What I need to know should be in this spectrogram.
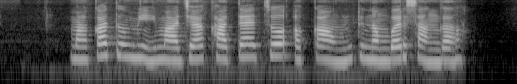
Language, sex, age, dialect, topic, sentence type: Marathi, female, 18-24, Southern Konkan, banking, question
